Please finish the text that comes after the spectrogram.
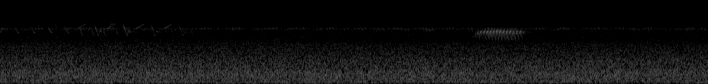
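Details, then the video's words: Spotted towhee song: a single brief buzzy trill near five seconds, after faint high chirping notes in the first two seconds, all over steady hiss. "Spotted Towhee Singing A Song"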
